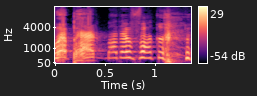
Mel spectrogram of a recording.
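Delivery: shrill, top-of-the-lungs scream, pitched very high. Retelling a woman at an open mic: imitating someone yelling at top of lungs. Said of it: "she was yelling at the top of her lungs".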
